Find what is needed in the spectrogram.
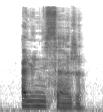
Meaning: moon landing, lunar landing; act of landing on the Moon
- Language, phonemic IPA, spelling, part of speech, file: French, /a.ly.ni.saʒ/, alunissage, noun, LL-Q150 (fra)-alunissage.wav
